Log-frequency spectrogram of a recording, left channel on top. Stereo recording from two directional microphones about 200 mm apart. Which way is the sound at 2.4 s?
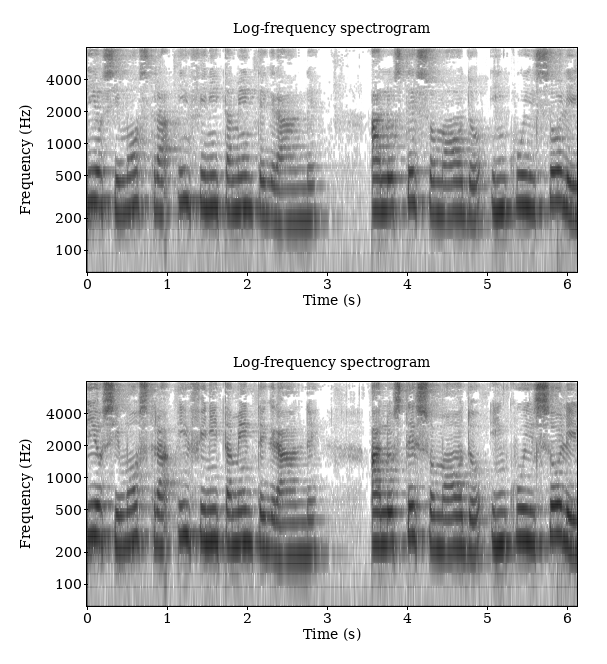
15° right (ahead or behind).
